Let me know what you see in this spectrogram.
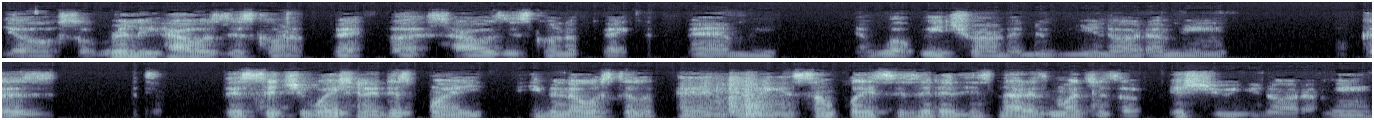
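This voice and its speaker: In an unremarkable speaking voice, a man talks at a fairly quick pace with a medium pitch and ordinary pitch variation. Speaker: musician. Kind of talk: casual interview.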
